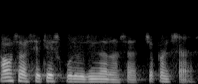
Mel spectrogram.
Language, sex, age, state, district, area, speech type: Telugu, male, 60+, Andhra Pradesh, Vizianagaram, rural, conversation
